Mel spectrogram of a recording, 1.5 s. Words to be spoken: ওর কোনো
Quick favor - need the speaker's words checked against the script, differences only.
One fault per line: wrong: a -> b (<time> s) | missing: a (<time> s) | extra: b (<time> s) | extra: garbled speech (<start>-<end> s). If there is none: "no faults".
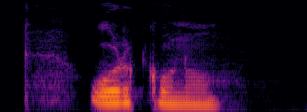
no faults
